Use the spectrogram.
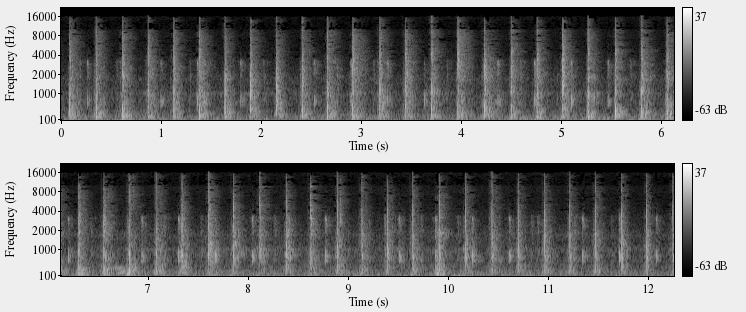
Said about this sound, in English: but for the ribs, we're going to open up also with the hammer, okay,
